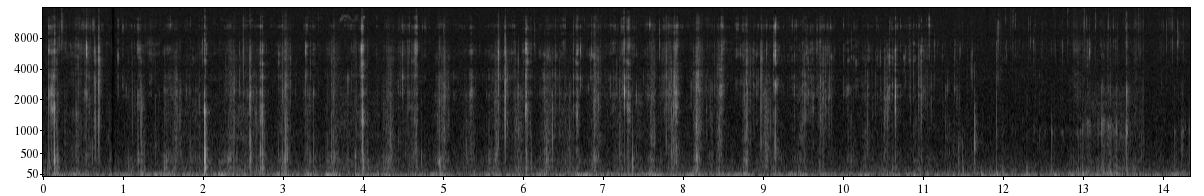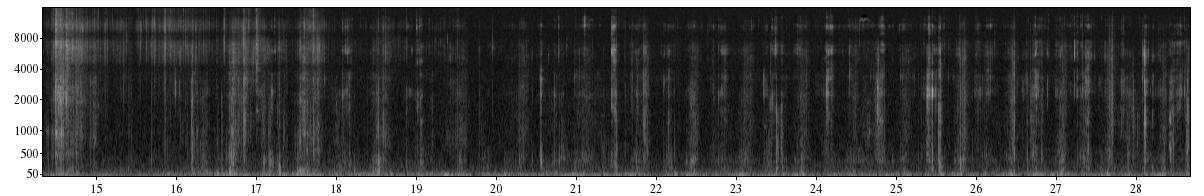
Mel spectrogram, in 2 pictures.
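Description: Close-miked biting and chewing of a kouign-amann, its caramelized, flaky crust crunching and crackling in irregular bites, with a few louder crunches.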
